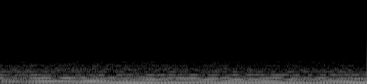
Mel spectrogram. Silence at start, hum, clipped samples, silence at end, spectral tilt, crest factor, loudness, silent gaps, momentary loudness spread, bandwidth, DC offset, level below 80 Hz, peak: 0 s; none; under 0.1%; 0 s; -10 dB/octave; 10 dB; -39 LUFS; none; 2 LU; 8.2 kHz; under 0.1%; -42 dBFS; -26 dBFS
